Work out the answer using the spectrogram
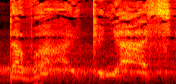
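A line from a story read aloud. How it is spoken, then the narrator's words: Hoarse, from behind. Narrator (Russian): прохрипел сзади Полют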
